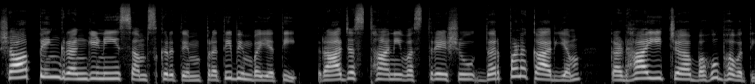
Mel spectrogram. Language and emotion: Sanskrit, neutral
